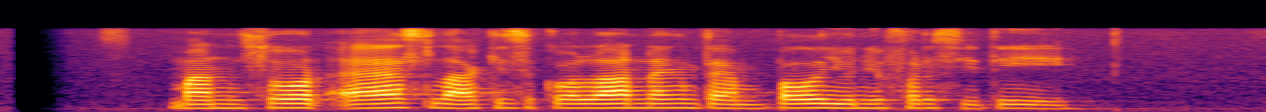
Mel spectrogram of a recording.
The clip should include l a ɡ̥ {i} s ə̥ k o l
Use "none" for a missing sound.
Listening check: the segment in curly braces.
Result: i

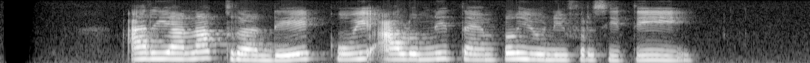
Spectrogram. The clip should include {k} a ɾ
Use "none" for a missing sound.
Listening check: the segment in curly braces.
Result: ʔ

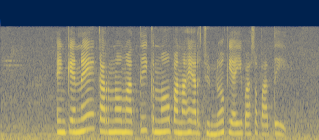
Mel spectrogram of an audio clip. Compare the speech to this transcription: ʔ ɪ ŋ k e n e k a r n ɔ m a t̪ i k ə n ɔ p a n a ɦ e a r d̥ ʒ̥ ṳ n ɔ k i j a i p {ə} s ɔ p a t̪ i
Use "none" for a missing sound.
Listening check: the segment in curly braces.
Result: a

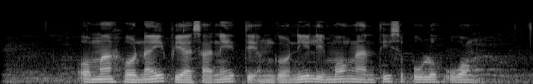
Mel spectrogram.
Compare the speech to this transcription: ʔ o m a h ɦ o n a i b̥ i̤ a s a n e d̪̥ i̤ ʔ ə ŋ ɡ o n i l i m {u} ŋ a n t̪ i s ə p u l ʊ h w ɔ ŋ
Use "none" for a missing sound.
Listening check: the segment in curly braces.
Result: ɔ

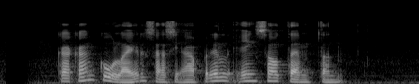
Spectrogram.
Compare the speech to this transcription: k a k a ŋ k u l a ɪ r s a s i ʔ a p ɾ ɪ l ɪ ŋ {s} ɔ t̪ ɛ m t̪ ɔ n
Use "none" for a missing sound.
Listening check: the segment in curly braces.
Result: s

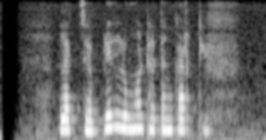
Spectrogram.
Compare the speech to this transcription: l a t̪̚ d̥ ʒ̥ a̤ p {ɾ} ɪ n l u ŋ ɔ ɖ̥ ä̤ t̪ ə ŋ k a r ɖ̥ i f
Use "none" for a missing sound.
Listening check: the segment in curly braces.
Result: l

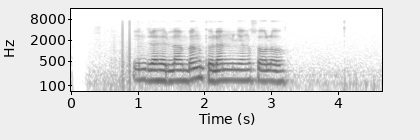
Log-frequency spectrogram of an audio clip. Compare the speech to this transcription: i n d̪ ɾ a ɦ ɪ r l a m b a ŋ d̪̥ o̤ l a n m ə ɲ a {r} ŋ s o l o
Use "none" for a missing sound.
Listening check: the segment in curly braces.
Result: none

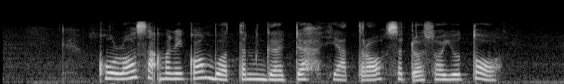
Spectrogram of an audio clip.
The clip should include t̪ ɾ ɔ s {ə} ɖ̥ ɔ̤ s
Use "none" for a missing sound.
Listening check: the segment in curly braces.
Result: ə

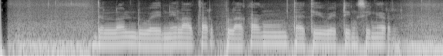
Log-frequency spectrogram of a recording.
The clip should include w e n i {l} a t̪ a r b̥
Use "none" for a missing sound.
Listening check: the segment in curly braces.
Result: l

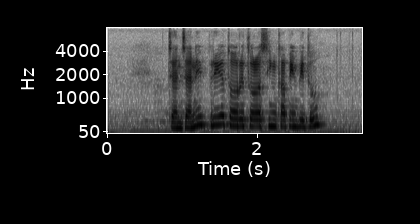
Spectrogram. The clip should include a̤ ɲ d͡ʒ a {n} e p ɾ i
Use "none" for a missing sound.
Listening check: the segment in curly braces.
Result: n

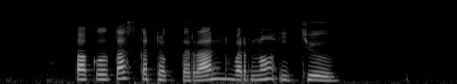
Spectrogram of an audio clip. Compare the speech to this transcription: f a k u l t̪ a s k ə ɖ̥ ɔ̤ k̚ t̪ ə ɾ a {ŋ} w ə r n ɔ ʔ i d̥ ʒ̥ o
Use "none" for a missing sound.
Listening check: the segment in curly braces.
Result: n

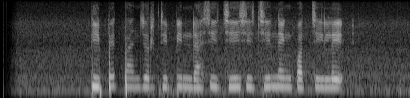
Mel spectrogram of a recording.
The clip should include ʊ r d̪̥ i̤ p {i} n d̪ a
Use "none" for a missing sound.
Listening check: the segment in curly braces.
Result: i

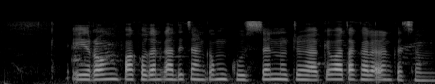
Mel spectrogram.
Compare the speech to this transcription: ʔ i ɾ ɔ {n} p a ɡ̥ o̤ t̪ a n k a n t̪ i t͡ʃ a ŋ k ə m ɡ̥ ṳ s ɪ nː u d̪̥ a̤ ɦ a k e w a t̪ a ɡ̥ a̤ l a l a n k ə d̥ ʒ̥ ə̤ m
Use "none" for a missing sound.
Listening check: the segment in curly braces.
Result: ŋ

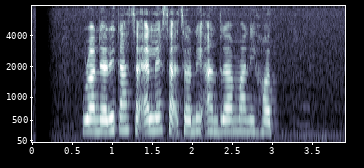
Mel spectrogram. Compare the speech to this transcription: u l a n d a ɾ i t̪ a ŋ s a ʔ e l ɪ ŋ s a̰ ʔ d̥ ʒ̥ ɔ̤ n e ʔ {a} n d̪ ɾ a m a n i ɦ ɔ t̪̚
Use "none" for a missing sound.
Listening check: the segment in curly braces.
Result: a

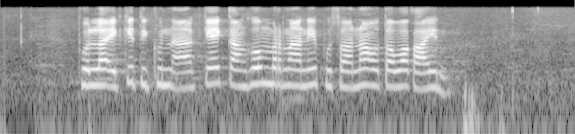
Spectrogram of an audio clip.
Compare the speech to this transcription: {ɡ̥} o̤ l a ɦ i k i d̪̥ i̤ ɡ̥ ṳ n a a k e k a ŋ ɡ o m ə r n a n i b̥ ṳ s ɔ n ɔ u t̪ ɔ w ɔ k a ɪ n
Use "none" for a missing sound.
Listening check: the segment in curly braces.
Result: b̥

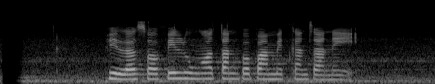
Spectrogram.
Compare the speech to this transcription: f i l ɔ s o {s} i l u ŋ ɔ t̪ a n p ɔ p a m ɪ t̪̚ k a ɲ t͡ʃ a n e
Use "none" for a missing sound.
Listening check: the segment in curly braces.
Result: f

